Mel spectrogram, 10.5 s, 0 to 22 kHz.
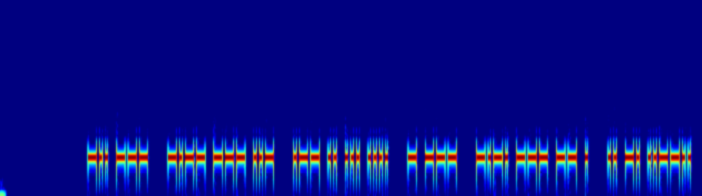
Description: Morse code, heard as a keyed tone, about 27 wpm, 700 Hz. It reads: DO YOU WISH TO COME IN?
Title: Sentences from Top 1600 Words 28wpm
